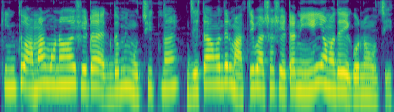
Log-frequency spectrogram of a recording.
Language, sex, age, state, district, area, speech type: Bengali, female, 18-30, West Bengal, South 24 Parganas, rural, spontaneous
